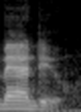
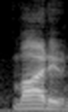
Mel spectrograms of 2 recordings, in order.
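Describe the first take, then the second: First: It is said with an n before the d. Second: It is said with no n before the d. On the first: The speaker calls it wrong. "not Mandu" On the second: The speaker calls it right. "Madu, not Mandu"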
